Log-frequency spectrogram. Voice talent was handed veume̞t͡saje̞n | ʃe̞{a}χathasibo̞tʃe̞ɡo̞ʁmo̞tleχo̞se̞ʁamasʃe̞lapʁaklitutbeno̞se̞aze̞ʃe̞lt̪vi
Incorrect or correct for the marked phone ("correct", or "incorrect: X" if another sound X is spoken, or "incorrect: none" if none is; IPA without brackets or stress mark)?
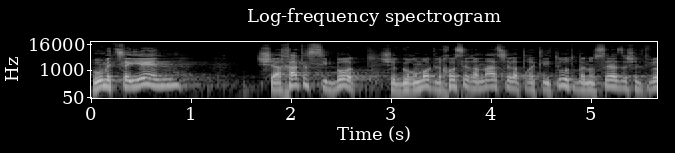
correct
